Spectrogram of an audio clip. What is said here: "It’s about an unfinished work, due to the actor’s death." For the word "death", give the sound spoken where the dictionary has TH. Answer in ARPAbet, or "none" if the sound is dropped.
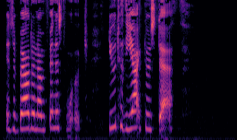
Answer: TH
